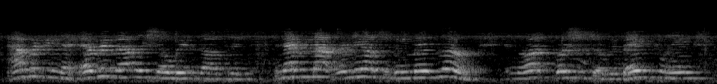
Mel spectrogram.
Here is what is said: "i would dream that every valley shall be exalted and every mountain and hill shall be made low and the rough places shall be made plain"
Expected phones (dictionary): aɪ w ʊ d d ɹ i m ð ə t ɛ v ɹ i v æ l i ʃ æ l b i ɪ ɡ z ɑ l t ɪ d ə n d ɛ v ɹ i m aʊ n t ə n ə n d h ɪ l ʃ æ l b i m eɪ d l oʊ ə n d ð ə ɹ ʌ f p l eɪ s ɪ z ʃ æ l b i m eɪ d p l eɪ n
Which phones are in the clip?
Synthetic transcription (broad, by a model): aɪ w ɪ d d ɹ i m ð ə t ɛ v ɹ i v æ l i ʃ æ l b i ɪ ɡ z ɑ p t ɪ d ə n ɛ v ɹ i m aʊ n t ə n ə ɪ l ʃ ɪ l b i m eɪ d l oʊ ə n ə l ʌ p eɪ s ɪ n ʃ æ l b i m eɪ d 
